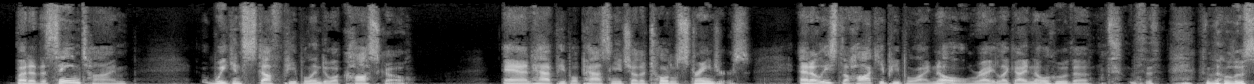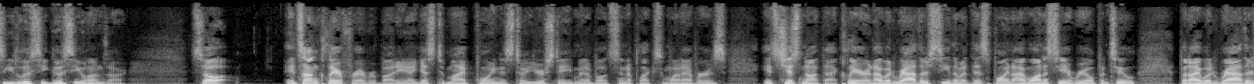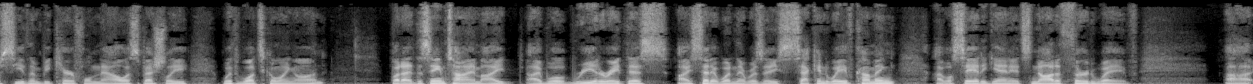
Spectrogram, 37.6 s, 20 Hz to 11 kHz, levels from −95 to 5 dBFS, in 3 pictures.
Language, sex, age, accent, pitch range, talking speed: English, male, 40-59, American, 105-135 Hz, 200 wpm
